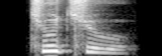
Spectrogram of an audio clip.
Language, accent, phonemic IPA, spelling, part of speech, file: Swahili, Kenya, /ˈtʃu.tʃu/, chuchu, noun, Sw-ke-chuchu.flac
- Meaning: 1. nipple 2. teat 3. coward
